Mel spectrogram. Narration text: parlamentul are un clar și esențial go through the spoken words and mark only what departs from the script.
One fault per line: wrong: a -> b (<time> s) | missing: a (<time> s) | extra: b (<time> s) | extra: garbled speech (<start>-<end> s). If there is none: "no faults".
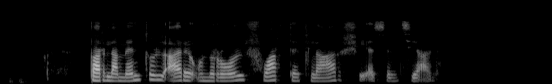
extra: rol foarte (2.1 s)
